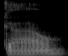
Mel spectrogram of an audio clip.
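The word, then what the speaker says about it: 糕: with nuts between them since the cake and Chinese is pronounced as Gao meaning high people considered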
